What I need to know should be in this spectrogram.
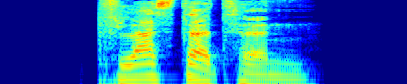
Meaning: inflection of pflastern: 1. first/third-person plural preterite 2. first/third-person plural subjunctive II
- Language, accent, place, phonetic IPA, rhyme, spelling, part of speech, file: German, Germany, Berlin, [ˈp͡flastɐtn̩], -astɐtn̩, pflasterten, verb, De-pflasterten.ogg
